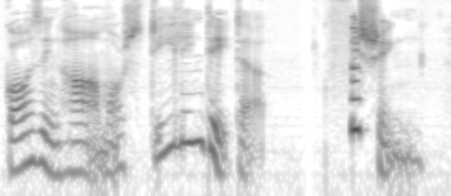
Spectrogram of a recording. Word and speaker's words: phishing: negative intention of causing harm or stealing data phishing phishing is pronounced like Fi SH ing phishing refers to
